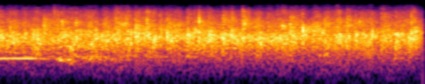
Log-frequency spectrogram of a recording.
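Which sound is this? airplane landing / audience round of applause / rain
audience round of applause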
